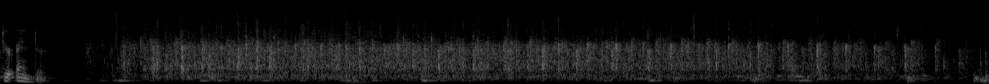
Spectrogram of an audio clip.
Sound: applause

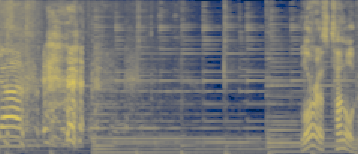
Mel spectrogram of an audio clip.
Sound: laughter

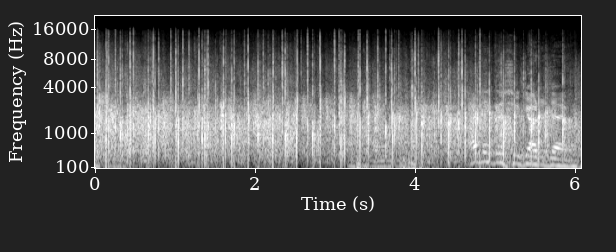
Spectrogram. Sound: applause

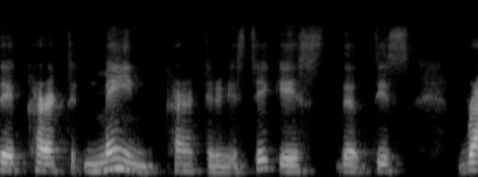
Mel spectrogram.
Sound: speaking in a foreign language

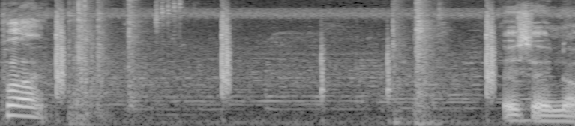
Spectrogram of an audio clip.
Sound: door shuts

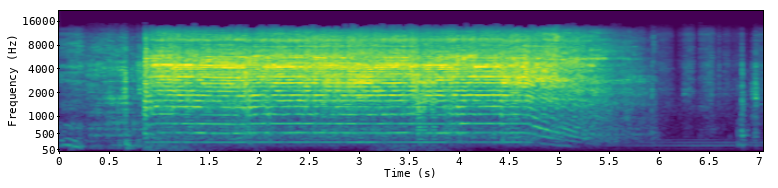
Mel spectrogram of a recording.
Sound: oscillating tool sounds

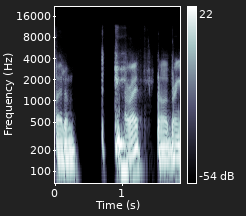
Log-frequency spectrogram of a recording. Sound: clears throat

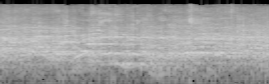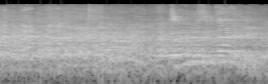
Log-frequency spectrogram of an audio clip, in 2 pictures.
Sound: laugh

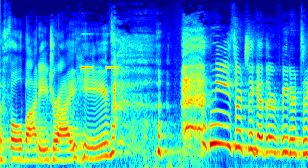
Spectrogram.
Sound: timer beeps

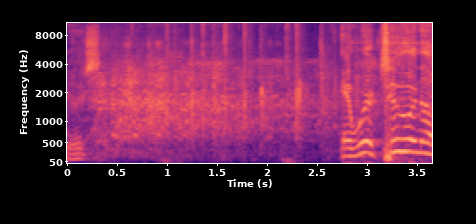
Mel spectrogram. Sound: laughs

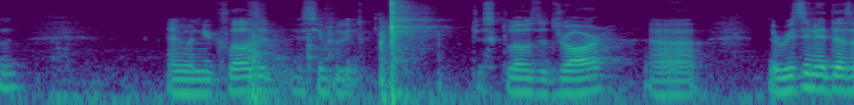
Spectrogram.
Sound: snap

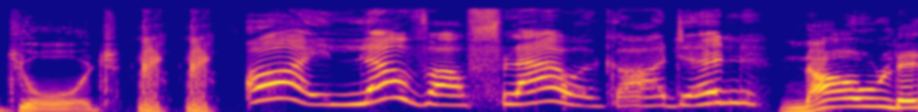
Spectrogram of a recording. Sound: oinks

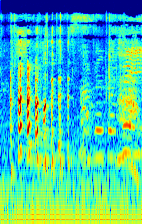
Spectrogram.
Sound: giggling

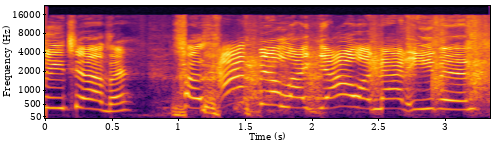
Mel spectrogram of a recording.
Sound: chuckles

